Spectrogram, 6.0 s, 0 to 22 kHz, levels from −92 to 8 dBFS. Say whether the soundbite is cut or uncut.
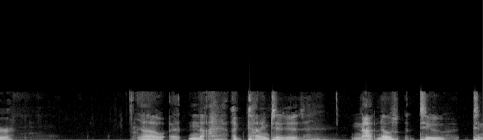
uncut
